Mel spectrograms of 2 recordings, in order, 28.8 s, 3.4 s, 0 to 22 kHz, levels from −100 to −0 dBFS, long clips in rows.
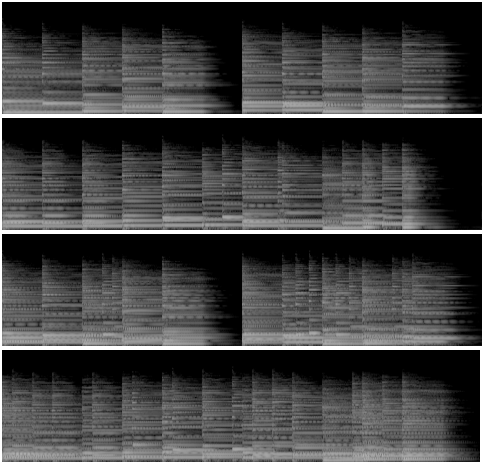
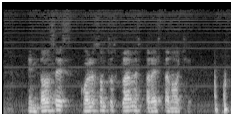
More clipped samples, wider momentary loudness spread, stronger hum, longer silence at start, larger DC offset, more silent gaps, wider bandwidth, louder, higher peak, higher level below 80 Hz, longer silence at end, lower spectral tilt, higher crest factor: neither; second, 7 LU vs 10 LU; neither; second, 0 s vs 0.4 s; neither; neither; second, 9.4 kHz vs 16.5 kHz; second, -39 LUFS vs -23 LUFS; second, -22 dBFS vs -6 dBFS; about the same, -56 dBFS vs -52 dBFS; first, 0.35 s vs 0 s; second, -6.5 dB/octave vs -8.5 dB/octave; about the same, 16 dB vs 16 dB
